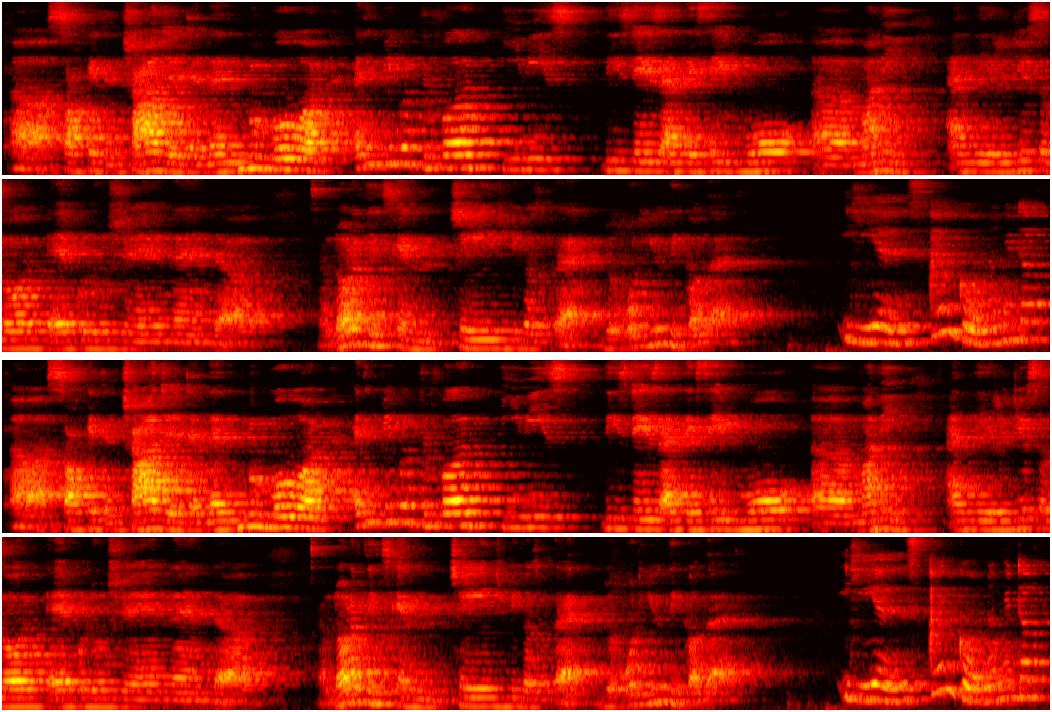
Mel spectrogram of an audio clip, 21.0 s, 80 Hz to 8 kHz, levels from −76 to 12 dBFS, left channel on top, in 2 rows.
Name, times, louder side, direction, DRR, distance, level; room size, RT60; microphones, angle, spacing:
voice 1, 0.1-5.6 6.0-9.1 9.4-13.0 13.6-17.8, right 2 dB, 40° right, -4 dB, 1.0 m, -23 dB
voice 2, 18.8-20.8, right 2 dB, 70° right, 2 dB, 0.6 m, -25 dB
5.2 x 2.7 x 3.4 m, 1.3 s
head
